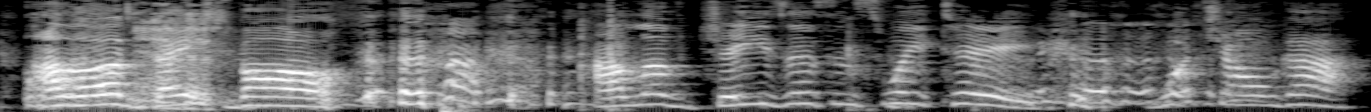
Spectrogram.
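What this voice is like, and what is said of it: Exaggerated put-on Southern accent. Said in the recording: “give me your worst Southern accent”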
